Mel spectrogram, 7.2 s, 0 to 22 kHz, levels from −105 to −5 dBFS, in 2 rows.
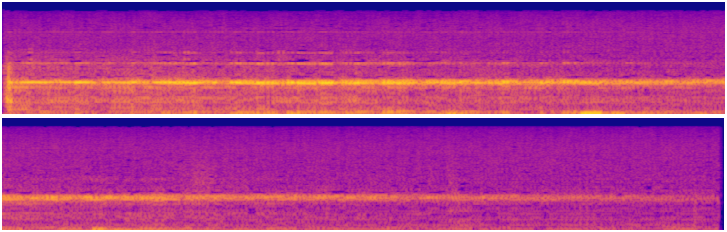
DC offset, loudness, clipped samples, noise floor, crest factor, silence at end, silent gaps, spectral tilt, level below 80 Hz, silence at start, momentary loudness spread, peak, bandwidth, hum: under 0.1%; -21 LUFS; under 0.1%; -45 dBFS; 16 dB; 0.1 s; none; -4.5 dB/octave; -36 dBFS; 0 s; 23 LU; -6 dBFS; 16 kHz; none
